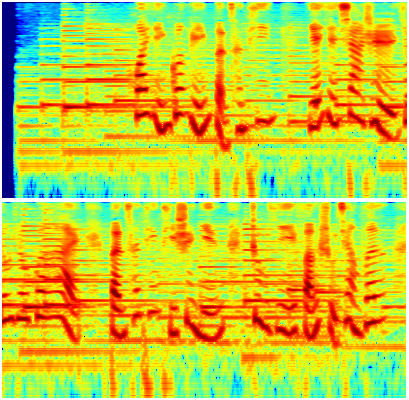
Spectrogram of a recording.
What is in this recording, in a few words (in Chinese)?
餐厅温馨提示 女 温柔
